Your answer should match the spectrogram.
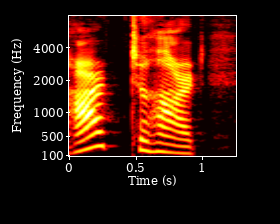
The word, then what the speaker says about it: heart-to-heart: 那读成 heart-to-heart，第一个 heart 后面那个 t 失去爆破，马上再读 to heart。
